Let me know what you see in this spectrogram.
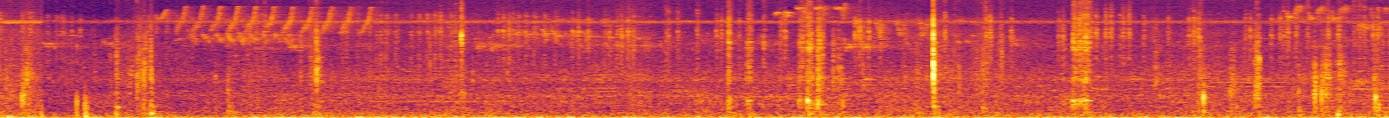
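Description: Small birds singing fast, high chirping trills, once about two seconds in and again near the end, over a steady thin high tone. A few light knocks from things being handled in a wooden shelter.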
